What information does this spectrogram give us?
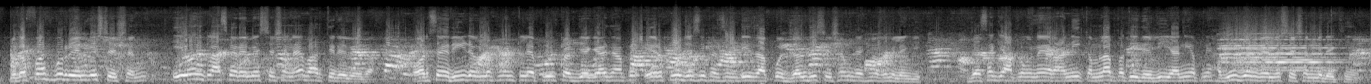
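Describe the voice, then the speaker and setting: A young man with a slightly high voice talks viewers through a train trip like a tour guide, chatty and informative. He records on a phone held at arm's length on an open station platform. Loud station noise and passing trains run under everything he says. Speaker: train travel vlogger. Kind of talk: casual travel vlog narration. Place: outdoor railway station platforms. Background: station crowd and trains.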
